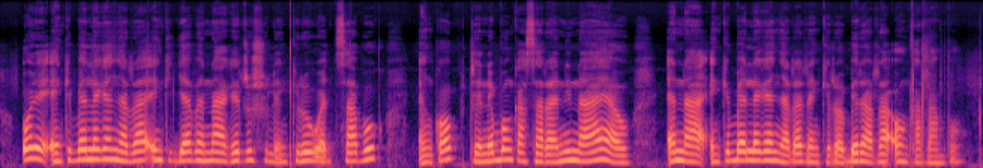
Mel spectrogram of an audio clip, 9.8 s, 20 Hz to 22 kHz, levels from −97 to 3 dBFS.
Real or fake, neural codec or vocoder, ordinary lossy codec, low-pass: real; none; none; none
